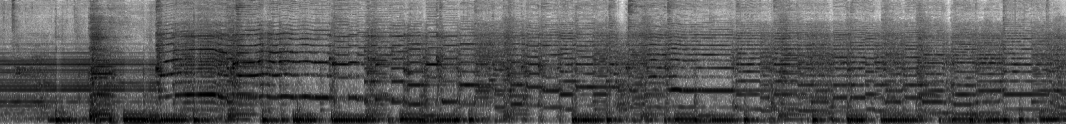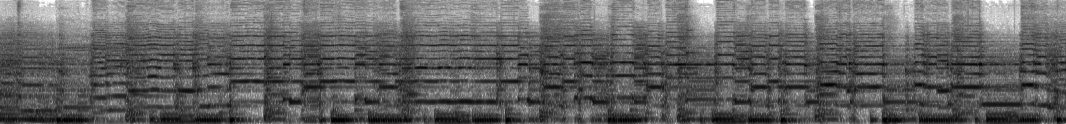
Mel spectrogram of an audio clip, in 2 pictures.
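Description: An electric guitar solos with quick bluesy double-stop licks and bends over a classic rock progression, loud and continuous over a steady rhythm, no talking.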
